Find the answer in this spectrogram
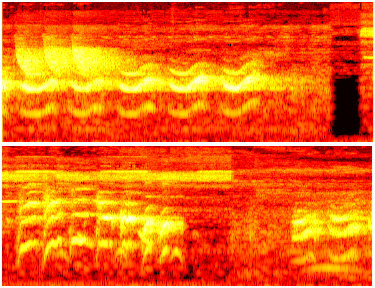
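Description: A bird-of-paradise gives wavering, warbled whistles, then a burst of rapid, descending harmonic notes under a steady high hiss, ending with more wavering whistles.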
